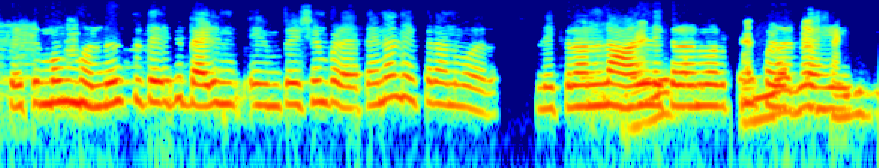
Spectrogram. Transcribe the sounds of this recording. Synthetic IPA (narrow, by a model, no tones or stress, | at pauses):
t̪at͡ɕeməɡm̤əɽ̃uːst̪ət̪jat͡ɕiːbæɽiimpɾeɕənpəɽət̪aɦenalekɾãnʋəɾ | lekɾanlanlekɾãnʋəɾt̪ũːpəɽət̪aɦe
